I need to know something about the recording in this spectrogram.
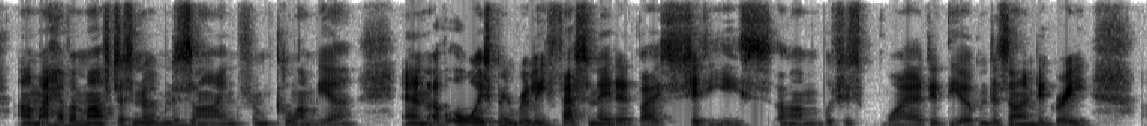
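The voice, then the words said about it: Australian accent. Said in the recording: “you can hear this is not a Pittsburgh accent. ... I grew up in Australia”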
